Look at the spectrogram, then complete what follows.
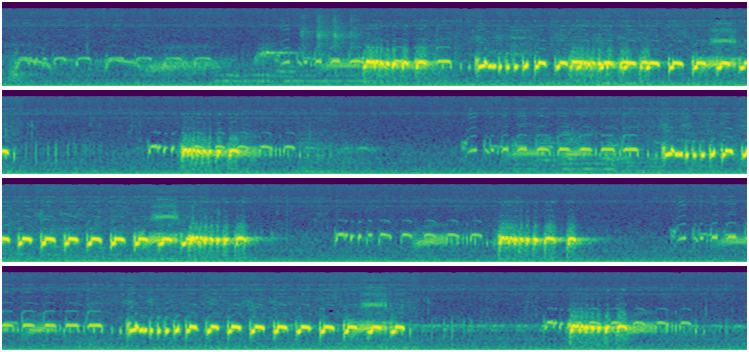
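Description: Zebra dove (local perkutut) cooing in its 'khong' voice: about seven phrases in turn, each a quick run of rapid trilled notes that swells to a louder, fuller rolling coo, with short pauses between.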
